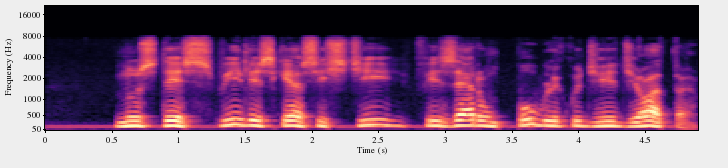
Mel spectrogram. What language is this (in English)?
Portuguese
